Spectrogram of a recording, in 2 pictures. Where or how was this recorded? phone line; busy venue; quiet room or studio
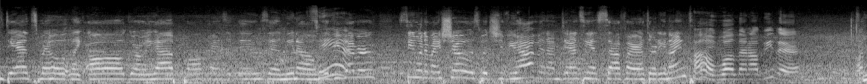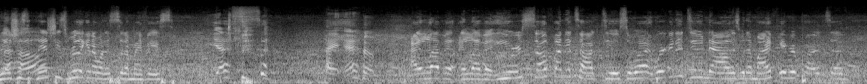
busy venue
